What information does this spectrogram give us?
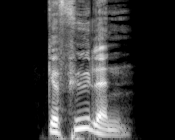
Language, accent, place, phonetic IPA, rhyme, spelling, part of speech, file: German, Germany, Berlin, [ɡəˈfyːlən], -yːlən, Gefühlen, noun, De-Gefühlen.ogg
- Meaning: dative plural of Gefühl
